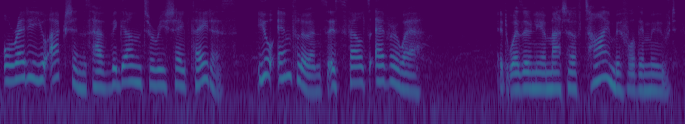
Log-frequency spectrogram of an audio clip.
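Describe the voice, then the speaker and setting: A woman playing a wistful, shrewd court diplomat in a video game, solemn, poetic and measured. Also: lowish voice, lively intonation. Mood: grave, gentle.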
